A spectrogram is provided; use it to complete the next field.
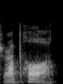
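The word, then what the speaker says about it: rapport: yes you are right at first we have double p and in this case we are going to pronounce only one p okay ra then at the end of the word we can see the as silent t okay so here we have one p and t so we don't pronounce them it's just rapor okay the students don't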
